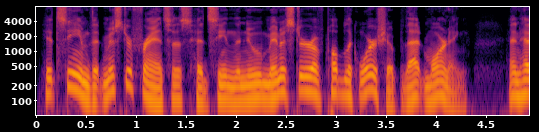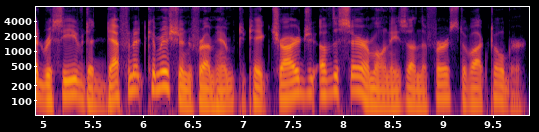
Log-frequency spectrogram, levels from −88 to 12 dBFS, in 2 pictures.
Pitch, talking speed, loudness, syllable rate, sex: 110 Hz, 205 wpm, -17 LUFS, 5.8 syllables/s, male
